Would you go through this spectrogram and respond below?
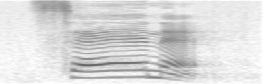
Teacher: Fíjense además que lleva una H, luego es una A palatalizada larga.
